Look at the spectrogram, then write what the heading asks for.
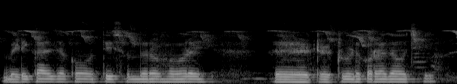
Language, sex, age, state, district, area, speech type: Odia, male, 18-30, Odisha, Koraput, urban, spontaneous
